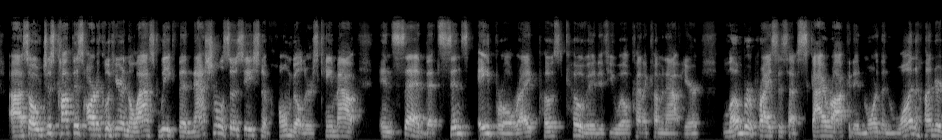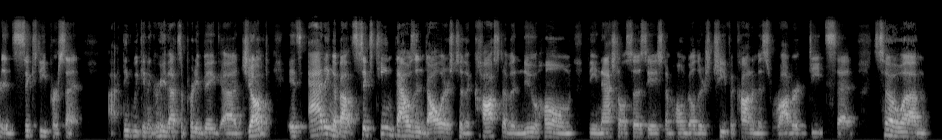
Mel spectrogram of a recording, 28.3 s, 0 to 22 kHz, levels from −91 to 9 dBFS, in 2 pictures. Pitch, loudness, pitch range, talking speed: 125 Hz, -27 LUFS, 105-160 Hz, 165 wpm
